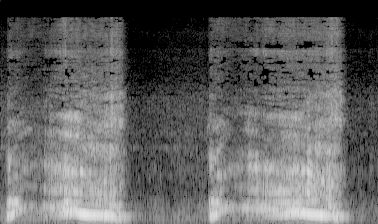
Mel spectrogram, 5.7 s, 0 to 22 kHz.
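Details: Old Jock, a male lion (Panthera leo) in the Sabi Sands, Kruger National Park, gives deep, rasping roars, each about two seconds long and falling in pitch, on 10 October 2023.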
